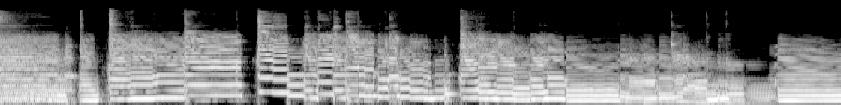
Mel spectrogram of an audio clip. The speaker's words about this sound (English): You know, if you know your bar chords, I'm putting my middle finger down for major and I'm taking the middle finger off to create the sound. But if you really listen to it, it just, it, you know, major.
